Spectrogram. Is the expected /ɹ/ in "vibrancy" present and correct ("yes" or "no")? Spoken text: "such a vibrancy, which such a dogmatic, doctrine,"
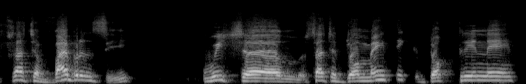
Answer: yes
